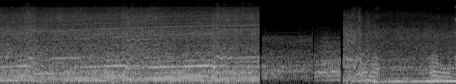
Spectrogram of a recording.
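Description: A McLaren Formula 1 car's engine screams in a racing video game during an esports race in Singapore, with sustained high-revving whine and gear shifts, briefly dropping out before resuming, under commentary.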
